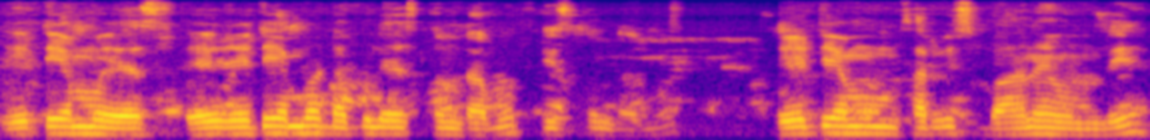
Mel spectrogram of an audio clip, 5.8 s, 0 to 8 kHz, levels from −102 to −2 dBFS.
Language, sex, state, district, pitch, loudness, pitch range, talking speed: Telugu, male, Andhra Pradesh, Anantapur, 145 Hz, -14 LUFS, 135-150 Hz, 175 wpm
